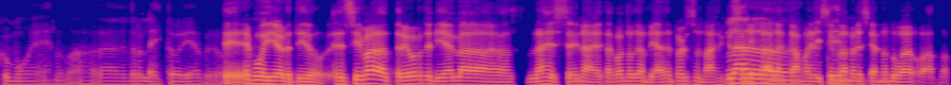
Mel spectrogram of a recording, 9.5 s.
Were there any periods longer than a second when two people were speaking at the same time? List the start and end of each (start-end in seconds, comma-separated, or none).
7.2-8.6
